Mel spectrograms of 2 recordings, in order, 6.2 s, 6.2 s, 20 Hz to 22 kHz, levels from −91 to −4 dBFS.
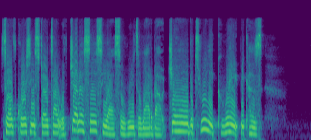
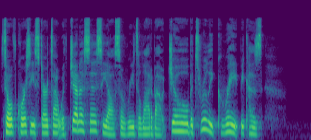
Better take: second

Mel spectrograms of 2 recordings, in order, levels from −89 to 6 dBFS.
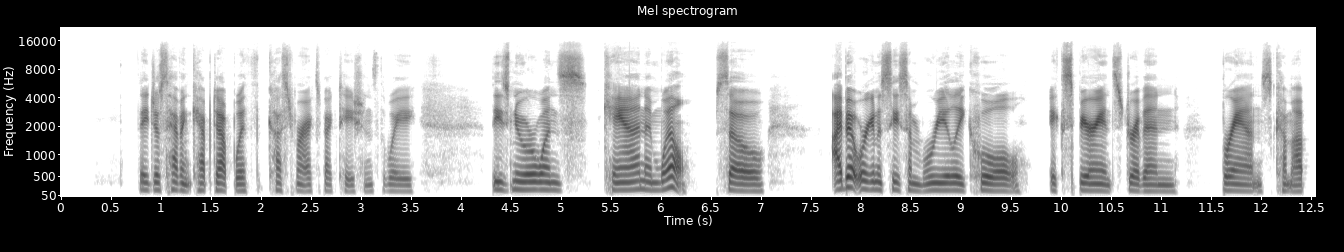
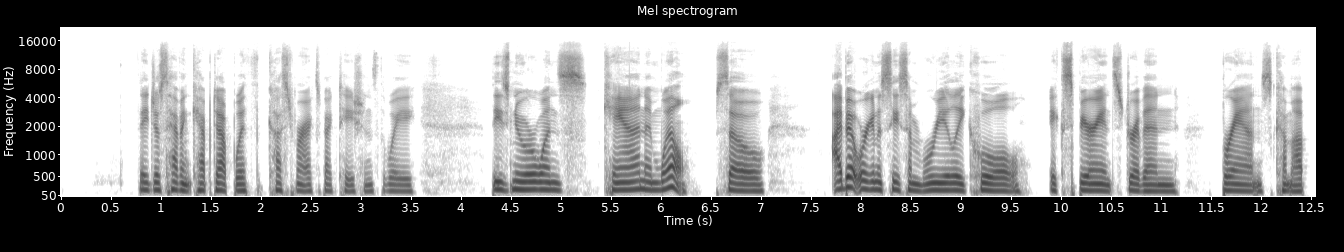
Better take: second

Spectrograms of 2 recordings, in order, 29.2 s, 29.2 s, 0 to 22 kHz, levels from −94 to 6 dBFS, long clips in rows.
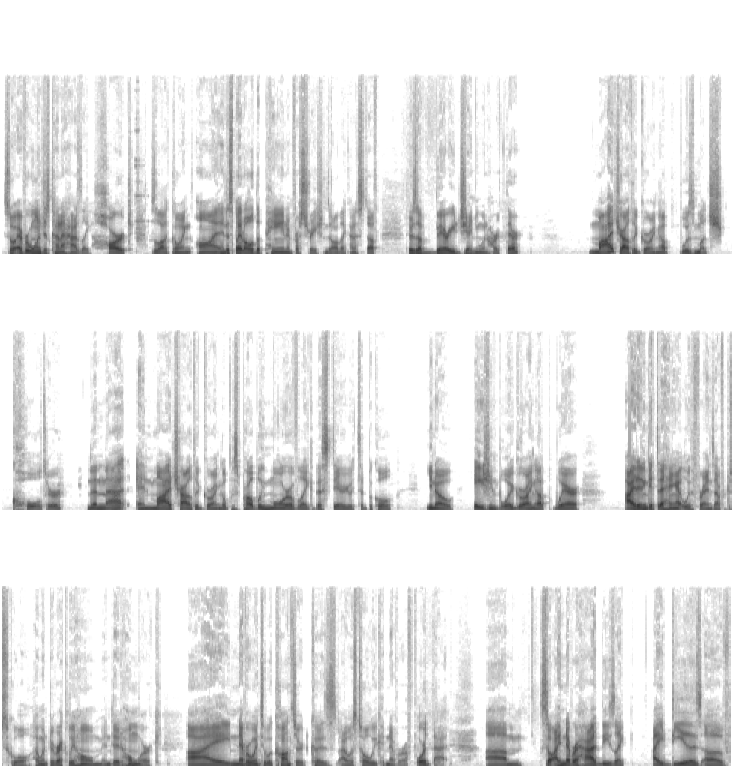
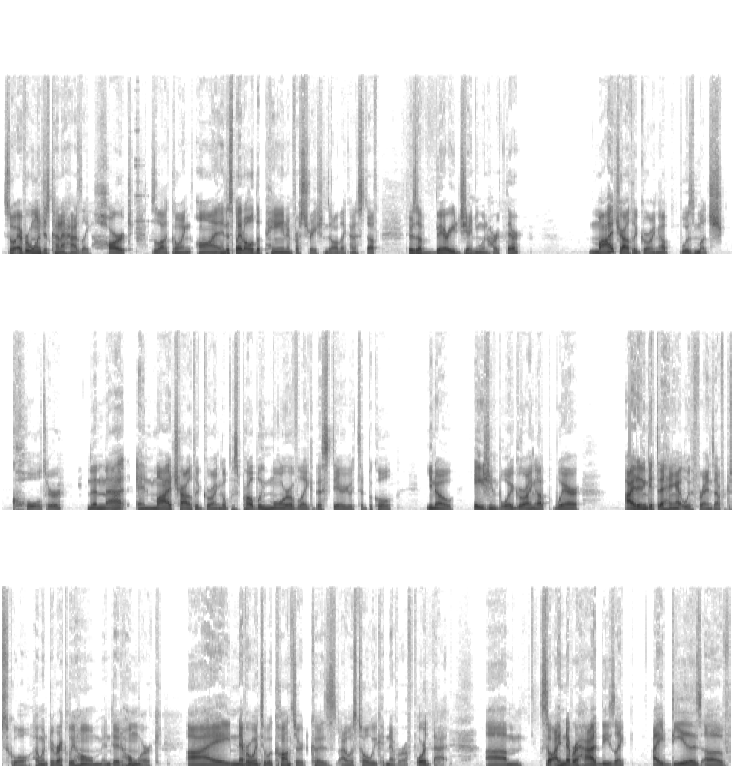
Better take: neither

